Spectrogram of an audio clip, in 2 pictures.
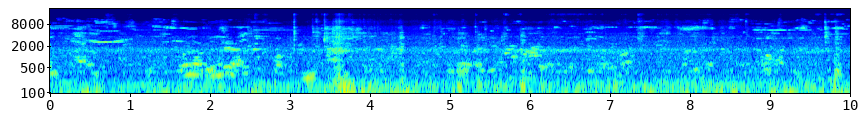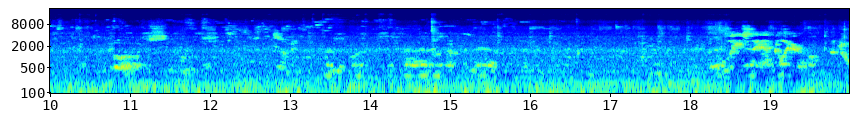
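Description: Passengers talk in the distance.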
